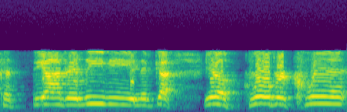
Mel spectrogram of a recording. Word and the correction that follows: Glover: or Glover. Or how do you say his name? Anyway, it doesn't matter. – Sure, Glover. – Glover Quinn, that's awesome.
